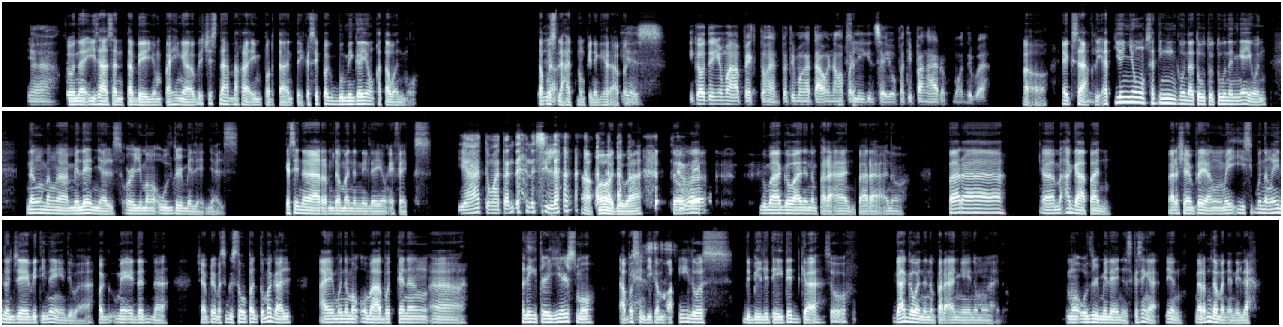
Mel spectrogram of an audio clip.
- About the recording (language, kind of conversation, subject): Filipino, podcast, Ano ang papel ng pagtulog sa pamamahala ng stress mo?
- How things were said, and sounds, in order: other noise; laugh; in English: "longevity"; in English: "debilitated"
